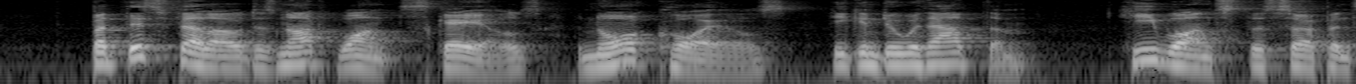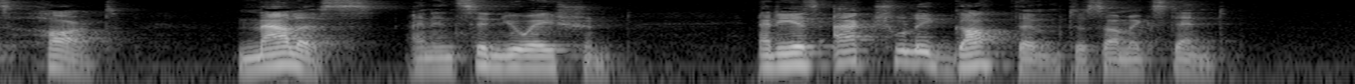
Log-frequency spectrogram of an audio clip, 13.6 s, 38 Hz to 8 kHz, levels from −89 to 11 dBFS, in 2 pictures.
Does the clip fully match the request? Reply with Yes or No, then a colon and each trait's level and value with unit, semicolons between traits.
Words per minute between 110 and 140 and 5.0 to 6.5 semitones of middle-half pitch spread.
Yes: slow, 135 wpm; average, 5.3 semitones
